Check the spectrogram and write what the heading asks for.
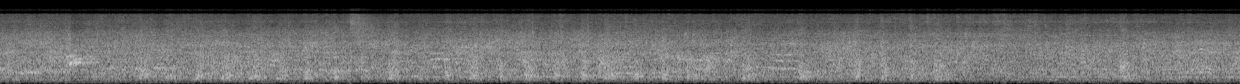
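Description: Automatic plastic-bottle filling and capping line running: a steady, dense clatter of plastic bottles jostling along the stainless-steel conveyor and through the capping machine.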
